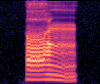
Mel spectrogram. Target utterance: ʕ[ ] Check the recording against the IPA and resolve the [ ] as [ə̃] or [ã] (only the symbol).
ə̃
